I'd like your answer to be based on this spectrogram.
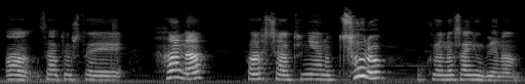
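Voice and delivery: ordinary talk, nothing marked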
